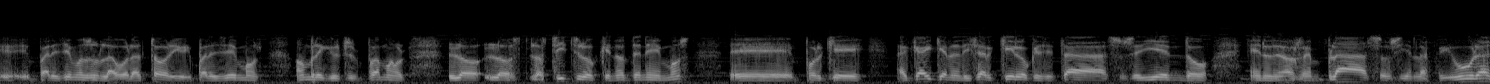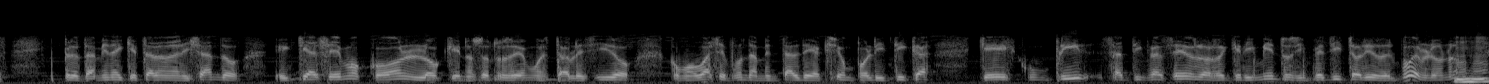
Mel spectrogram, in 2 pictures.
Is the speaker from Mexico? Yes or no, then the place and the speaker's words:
no; Argentina; Yo soy argentino y solamente pienso en el presente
